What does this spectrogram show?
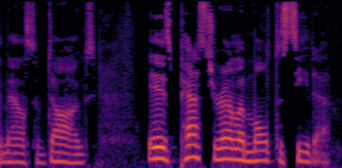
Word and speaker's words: multocida: A common bacteria in the mouth of cats, and to a lesser extent the mouths of dogs, is Pasteurella multocida. Some people pronounce it multocida, and other members of the Pasteurella family.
